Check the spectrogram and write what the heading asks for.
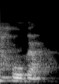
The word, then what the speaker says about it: hygge: Y ellos durante muchos años hacen una práctica que se escribe H-Y-G-G-A, se pronuncia Hygge.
